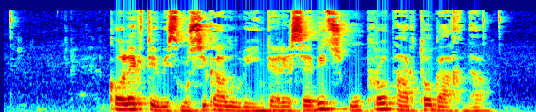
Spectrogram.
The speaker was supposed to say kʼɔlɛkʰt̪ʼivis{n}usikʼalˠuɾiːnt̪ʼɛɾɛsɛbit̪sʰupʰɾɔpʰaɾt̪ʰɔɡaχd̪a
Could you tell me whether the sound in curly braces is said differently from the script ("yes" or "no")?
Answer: yes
